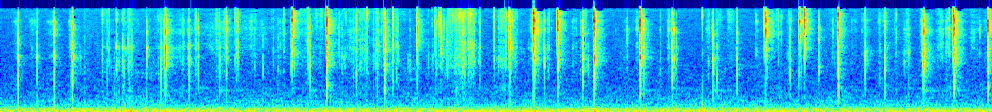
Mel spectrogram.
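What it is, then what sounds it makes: Clear plastic compartment box. Long red acrylic nails tap and scratch a small, hollow, clear plastic multi-compartment organizer box held in the hands, with small colored items inside. The result is a quick, irregular run of sharp, bright clicks that stop almost instantly, over a soft bed of crinkly scratching and a faint low hum.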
